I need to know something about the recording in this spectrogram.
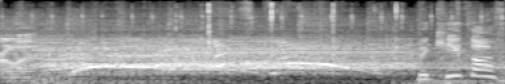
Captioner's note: crowd cheers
